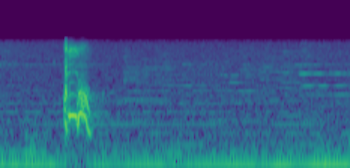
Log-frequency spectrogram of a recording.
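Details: Making noises: one short, sharp burst of air, probably a sneeze, over background music.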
